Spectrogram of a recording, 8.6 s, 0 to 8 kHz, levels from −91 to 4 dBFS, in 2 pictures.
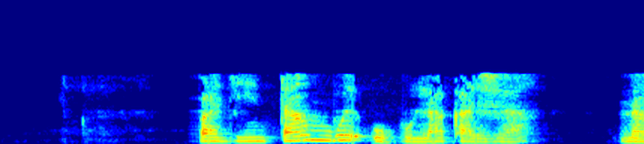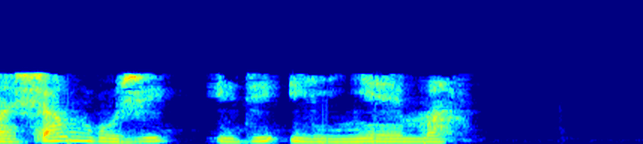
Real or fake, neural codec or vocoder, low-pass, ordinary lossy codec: real; none; 7.2 kHz; AAC, 16 kbps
